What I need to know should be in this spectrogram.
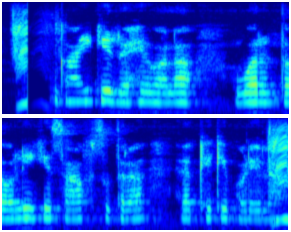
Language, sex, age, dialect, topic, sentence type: Bhojpuri, female, 18-24, Northern, agriculture, statement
